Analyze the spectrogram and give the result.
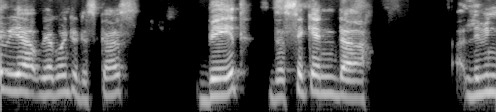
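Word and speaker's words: בית: And Beit is pronounced as, it's not pronounced as Ba, but the letter itself has a name. It's called Beit.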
